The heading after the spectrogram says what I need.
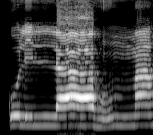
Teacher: لفظ اللہم سے پہلے زیر ہے لہذا لفظ اللہم کو میں نے باریک کر کے ادا کیا ہے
